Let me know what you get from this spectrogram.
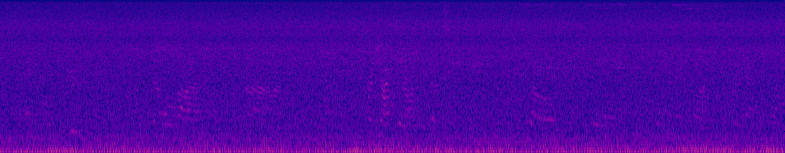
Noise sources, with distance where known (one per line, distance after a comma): person or small group talking, far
